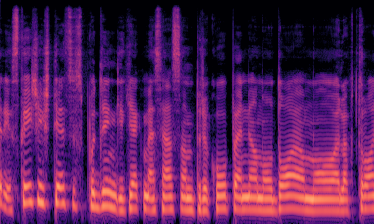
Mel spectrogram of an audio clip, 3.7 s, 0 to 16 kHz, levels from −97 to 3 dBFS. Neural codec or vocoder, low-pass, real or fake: codec, 44.1 kHz, 7.8 kbps, Pupu-Codec; 14.4 kHz; fake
